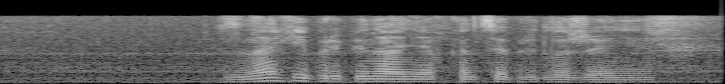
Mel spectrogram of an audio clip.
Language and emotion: Russian, neutral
